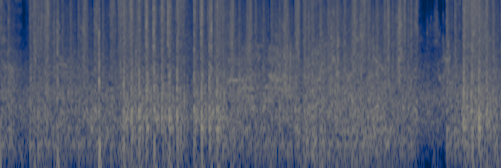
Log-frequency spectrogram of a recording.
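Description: A heavy automatic gun fires rapid bursts of loud shots.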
